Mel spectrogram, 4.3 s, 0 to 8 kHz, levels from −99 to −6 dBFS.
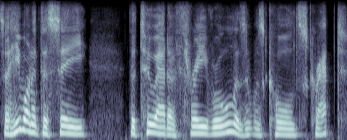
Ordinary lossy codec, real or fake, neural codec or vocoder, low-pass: Opus, 24 kbps; real; none; 7.2 kHz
